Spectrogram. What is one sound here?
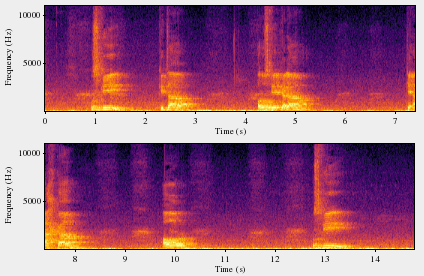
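A young man chants in long, melodic phrases through a microphone, with pauses between them.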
